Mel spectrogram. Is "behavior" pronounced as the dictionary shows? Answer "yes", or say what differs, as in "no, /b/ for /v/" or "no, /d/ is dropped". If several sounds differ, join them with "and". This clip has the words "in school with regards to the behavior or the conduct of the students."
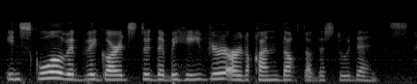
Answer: yes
